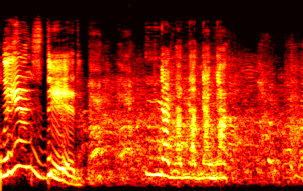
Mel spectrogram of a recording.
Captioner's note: laughter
